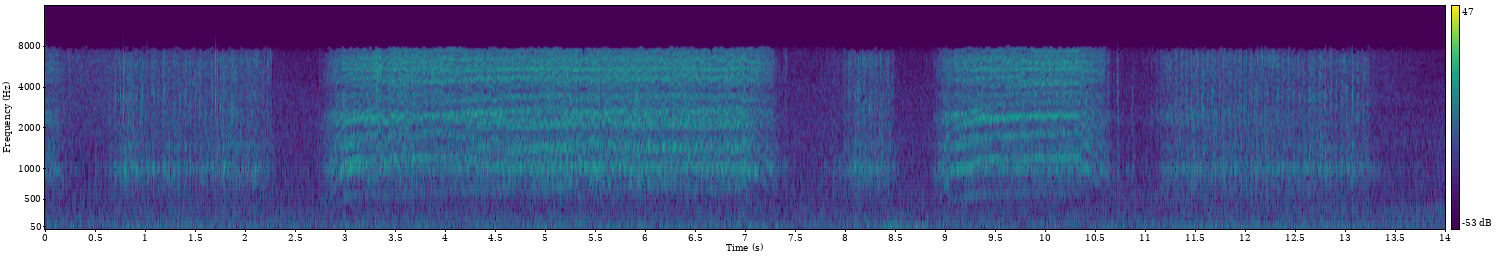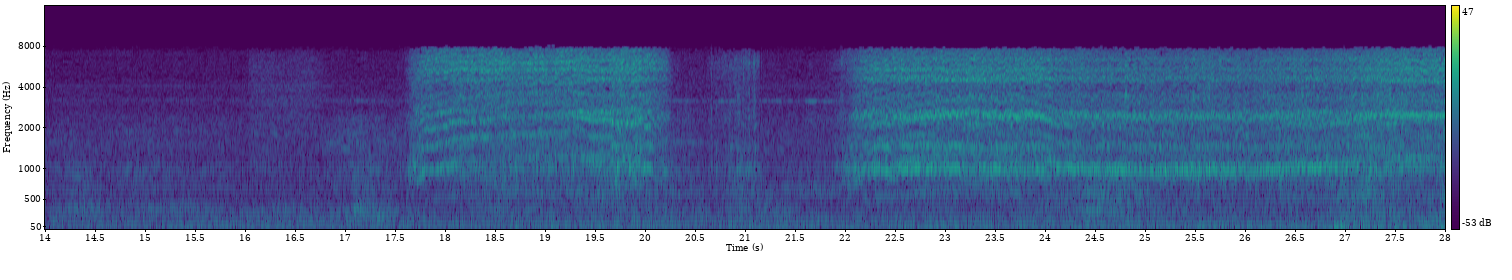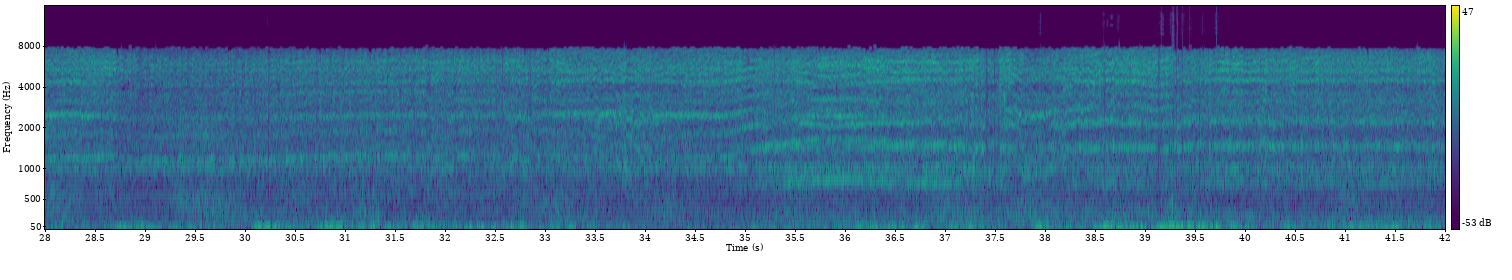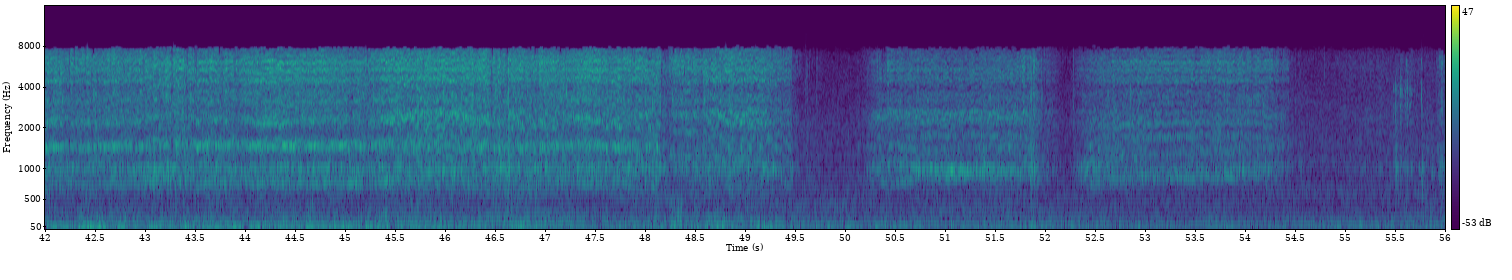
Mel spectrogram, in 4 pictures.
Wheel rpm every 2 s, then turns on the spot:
30, 100, 160, 80, 90, 50, 30, 0, 30, 140, 30, 130, 100, 130, 160, 160, 160, 180, 190, 190, 200, 200, 200, 190, 100, 80, 90, 20.
0-2 6-8 10-14 54-56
